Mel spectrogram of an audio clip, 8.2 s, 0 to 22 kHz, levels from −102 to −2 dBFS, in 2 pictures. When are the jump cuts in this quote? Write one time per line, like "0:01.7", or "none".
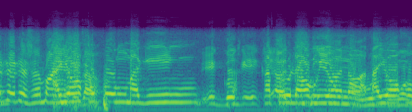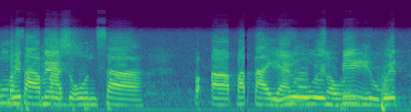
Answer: none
